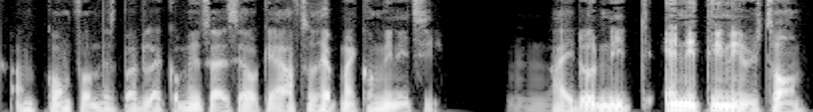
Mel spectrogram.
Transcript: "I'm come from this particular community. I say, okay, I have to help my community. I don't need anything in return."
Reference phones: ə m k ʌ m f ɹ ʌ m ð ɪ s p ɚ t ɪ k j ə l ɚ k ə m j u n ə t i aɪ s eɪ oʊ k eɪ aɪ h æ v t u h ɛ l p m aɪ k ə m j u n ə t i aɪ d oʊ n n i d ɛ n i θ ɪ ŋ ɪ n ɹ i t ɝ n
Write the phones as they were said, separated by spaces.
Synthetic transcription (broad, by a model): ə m k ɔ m f ɹ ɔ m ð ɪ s b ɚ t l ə ɪ k ə m j u n ə t i aɪ s eɪ oʊ k eɪ aɪ h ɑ f t u h ɛ l p m aɪ k ə m j u n ə t i aɪ d oʊ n n i d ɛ n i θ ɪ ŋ ɪ n ɹ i t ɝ n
